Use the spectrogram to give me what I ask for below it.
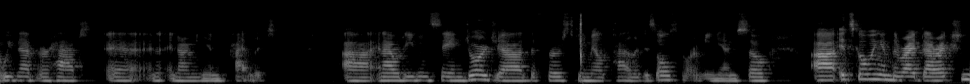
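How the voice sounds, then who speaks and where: A woman's voice: lowish voice, vocal fry, fairly bright tone. A woman who grew up in Denmark, speaking as a panelist, hesitant and full of fillers. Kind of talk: panel discussion remarks.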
